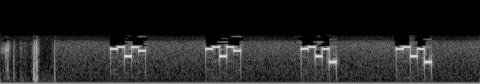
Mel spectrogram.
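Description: Five-tone selective call (ZVEI), heard as quick runs of five tones, tones of about 80 ms. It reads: 89497 89497 89481 89481
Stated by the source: Five-tone ZVEI selective call received on an SDR.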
